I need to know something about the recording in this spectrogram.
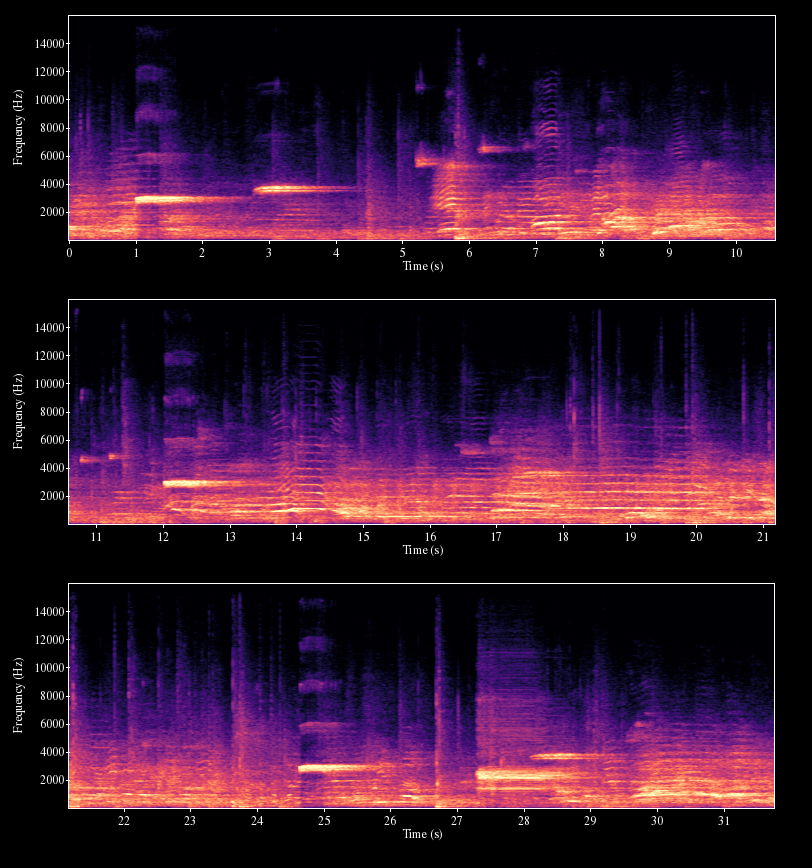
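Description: Indoor volleyball play in a reverberant gymnasium: the ball struck and landing on the hardwood court, players and spectators shouting, with several short high-pitched tones.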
